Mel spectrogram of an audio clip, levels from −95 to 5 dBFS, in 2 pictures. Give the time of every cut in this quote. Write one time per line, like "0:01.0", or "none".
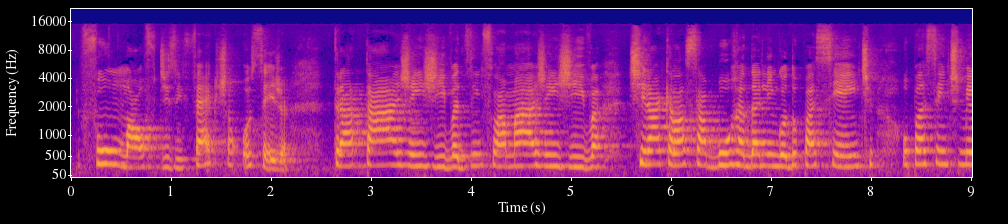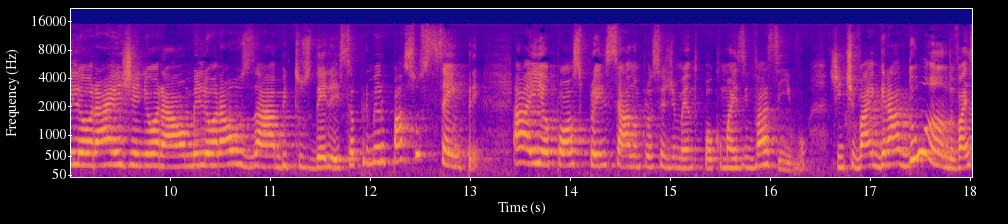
0:13.4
